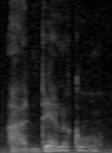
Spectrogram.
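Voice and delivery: whispered identical. Acted. Preacher whispering a key word to the church, hushed. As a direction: breathe identical out softly.

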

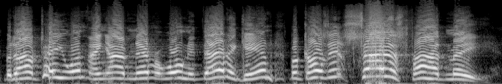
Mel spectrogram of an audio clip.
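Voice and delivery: high, loud preacher's holler, full of joy; shouted preaching. Acted. Preacher telling the church his answer to God, hollering. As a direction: ring out the testimony to the back pews.

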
